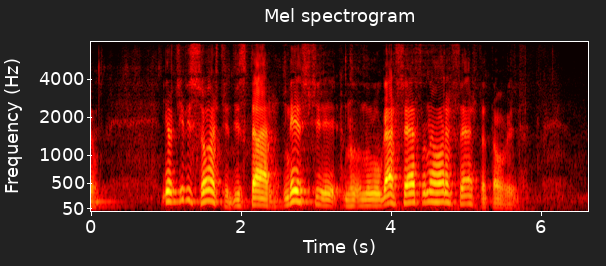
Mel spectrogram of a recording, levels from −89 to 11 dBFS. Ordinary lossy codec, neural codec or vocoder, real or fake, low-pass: none; codec, 16 kHz, 16 kbps, FunCodec, trained on LibriTTS, 50 frames a second; fake; none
